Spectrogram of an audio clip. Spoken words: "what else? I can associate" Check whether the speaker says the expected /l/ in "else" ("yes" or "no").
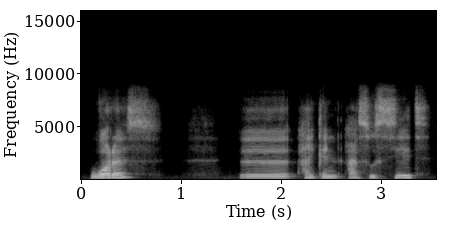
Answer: no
